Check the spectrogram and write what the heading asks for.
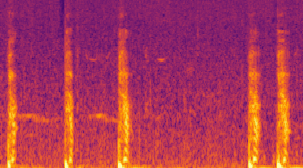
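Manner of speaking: short mouth-made pops; punchy, separate popping sounds; imitated popping noises. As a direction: pop sharply, like shots on a recording. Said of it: "sounds like popping noises".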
